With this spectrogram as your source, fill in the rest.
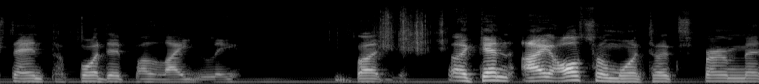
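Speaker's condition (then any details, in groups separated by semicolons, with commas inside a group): Neurological disability (takes dalfampridine); half dose dalfampridine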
